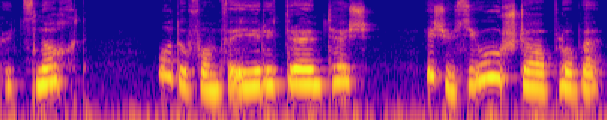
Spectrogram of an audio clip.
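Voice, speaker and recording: Old grey-bearded dwarf, put on by a Swiss German woman, hushed, polite, a little whispery. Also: medium pitch, expressive, measured pace, vocal fry. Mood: earnest.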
